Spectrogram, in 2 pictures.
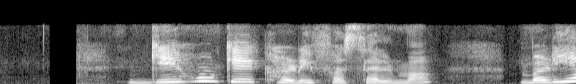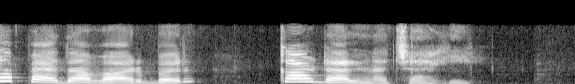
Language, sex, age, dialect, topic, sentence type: Chhattisgarhi, female, 31-35, Central, agriculture, question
